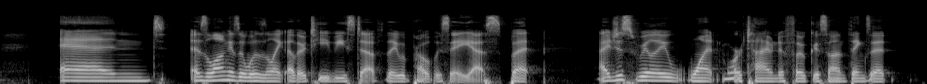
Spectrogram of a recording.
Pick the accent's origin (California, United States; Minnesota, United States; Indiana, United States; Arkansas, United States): Indiana, United States; Indianapolis; No, I grew up in Indiana.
